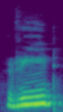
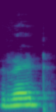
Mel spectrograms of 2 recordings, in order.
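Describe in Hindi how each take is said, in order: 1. स्वर लंबा है, 'reed' की तरह। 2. स्वर छोटा है, 'red' की तरह। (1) "रीड यानी पढ़ना" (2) "थर्ड फॉर्म को रेड पढ़ते हैं"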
